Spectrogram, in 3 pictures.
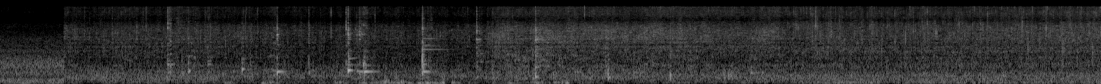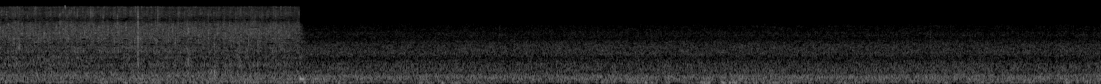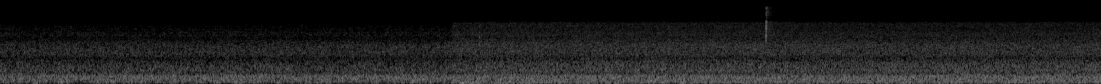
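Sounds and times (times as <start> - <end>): vegetables sizzling in oil: 0.6 - 14.1
metal ladle scraping pot: 1.6 - 6.5.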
